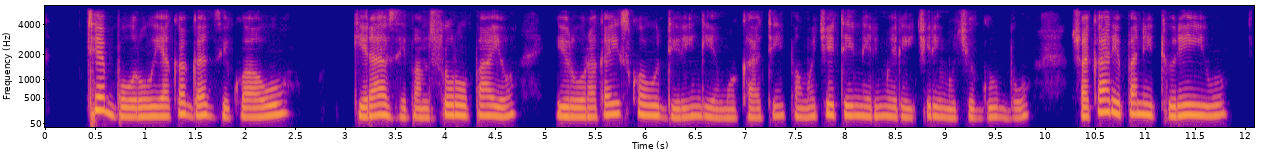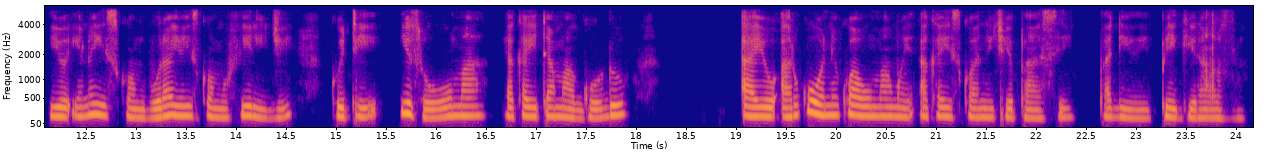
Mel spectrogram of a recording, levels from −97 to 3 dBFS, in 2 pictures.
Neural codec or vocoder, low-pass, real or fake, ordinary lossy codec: codec, 16 kHz, 4.8 kbps, FACodec; 5.4 kHz; fake; AAC, 48 kbps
